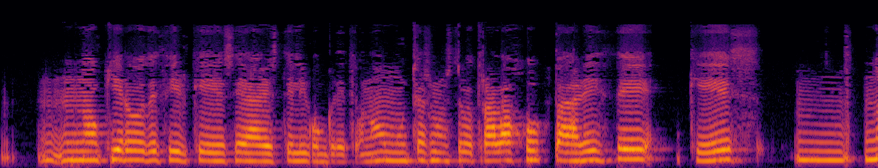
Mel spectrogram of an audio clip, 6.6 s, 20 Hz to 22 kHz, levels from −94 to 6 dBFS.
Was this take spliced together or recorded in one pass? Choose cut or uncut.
cut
